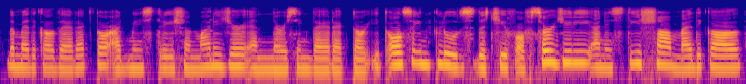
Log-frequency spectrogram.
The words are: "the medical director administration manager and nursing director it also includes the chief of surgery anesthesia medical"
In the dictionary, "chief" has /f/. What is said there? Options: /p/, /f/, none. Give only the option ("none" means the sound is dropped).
/f/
